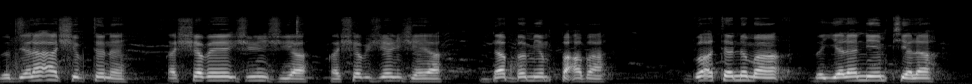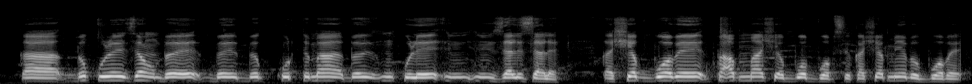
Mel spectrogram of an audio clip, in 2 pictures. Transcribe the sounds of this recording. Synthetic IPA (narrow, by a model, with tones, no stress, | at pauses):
bɛ˨bɛ˨la˦a˦ʃɪ˦btɨ˦nɨ˨ | ka˨ʃɛ˦bɨ˦ʒɪ˦nʒi˨ja˨ | ka˨ʃɛ˦bʒɛ˦nʒɛ˨ja˦ | da˦bɨ˦mi˦m˦pa̰˨ʔa˨ba˦ | dɔ˦ʔta˦nɨ˦ma˨ | bɛ˨jɛ˨la˦ne˦m̩˦pi˨ɛ˨la˦ | ka˨bɛ˦ku˦lɨ˦za˦ŋbbku˦ɾtɨ˦maː˦bŋ̩˦ku˦lɨ˦n̩˦za˦lɨ˦za˨lɨ˨ | ka˨ʃɛ˦bbɔ˦bɨ˦pa˦ʔa˦bɨ˦maː˦ʃɛ˦b̚bɔ˦b̚bɔ˨bsɨ˨ka˨ʃɛ˦bmi˦bɛ˨bɔ˨bɨ˨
